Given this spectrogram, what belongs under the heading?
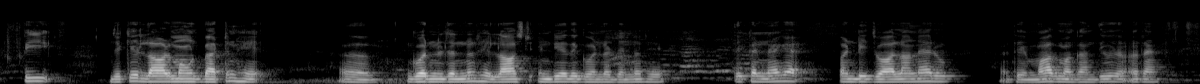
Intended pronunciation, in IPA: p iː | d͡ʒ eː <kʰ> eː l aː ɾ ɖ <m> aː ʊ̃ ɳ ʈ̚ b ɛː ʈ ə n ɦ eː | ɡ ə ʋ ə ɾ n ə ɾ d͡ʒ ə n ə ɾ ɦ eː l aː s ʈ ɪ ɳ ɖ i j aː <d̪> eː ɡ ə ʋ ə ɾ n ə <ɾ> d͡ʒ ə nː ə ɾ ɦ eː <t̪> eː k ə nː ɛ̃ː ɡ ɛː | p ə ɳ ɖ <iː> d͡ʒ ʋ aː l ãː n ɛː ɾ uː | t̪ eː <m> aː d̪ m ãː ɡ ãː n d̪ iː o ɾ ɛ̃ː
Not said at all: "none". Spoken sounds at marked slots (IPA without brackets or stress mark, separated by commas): k, m, d̪, ɾ, t̪, iː, m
